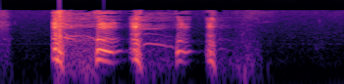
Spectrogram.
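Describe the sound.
Coughing comes from someone in an audience: a rapid series of five harsh, throaty coughs, fairly loud and close together, then quiet.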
